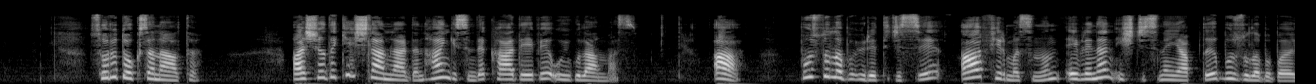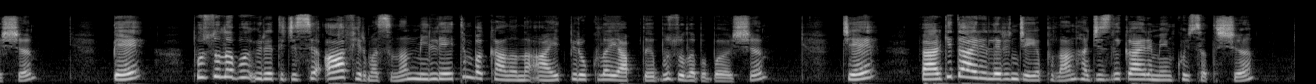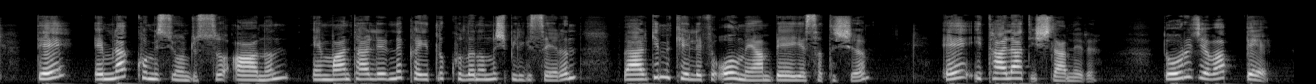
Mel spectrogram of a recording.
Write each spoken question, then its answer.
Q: Aşağıdaki işlemlerden hangisinde KDV uygulanmaz?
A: Doğru cevap B. Buzdolabı üreticisi A firmasının Milli Eğitim Bakanlığı'na ait bir okula yaptığı buzdolabı bağışı.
